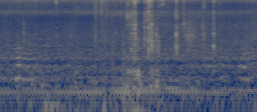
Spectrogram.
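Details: Stingless bees in a coconut-shell hive opened for honey harvest give a low, steady droning hum, swelling briefly midway, with scattered clicks and handling taps over it.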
